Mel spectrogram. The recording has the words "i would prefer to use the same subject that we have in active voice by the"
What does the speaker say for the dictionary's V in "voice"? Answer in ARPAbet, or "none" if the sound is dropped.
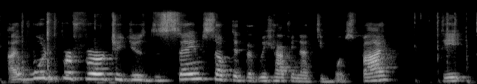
W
